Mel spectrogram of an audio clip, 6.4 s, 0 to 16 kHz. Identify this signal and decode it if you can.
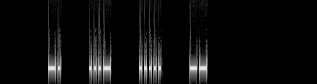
Morse code, heard as a keyed tone, about 25 wpm, spaced as for 12 wpm, 700 Hz. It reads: NV5M
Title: USA Call Signs - 4 Characters - 4x Character Spacing - 25wpm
